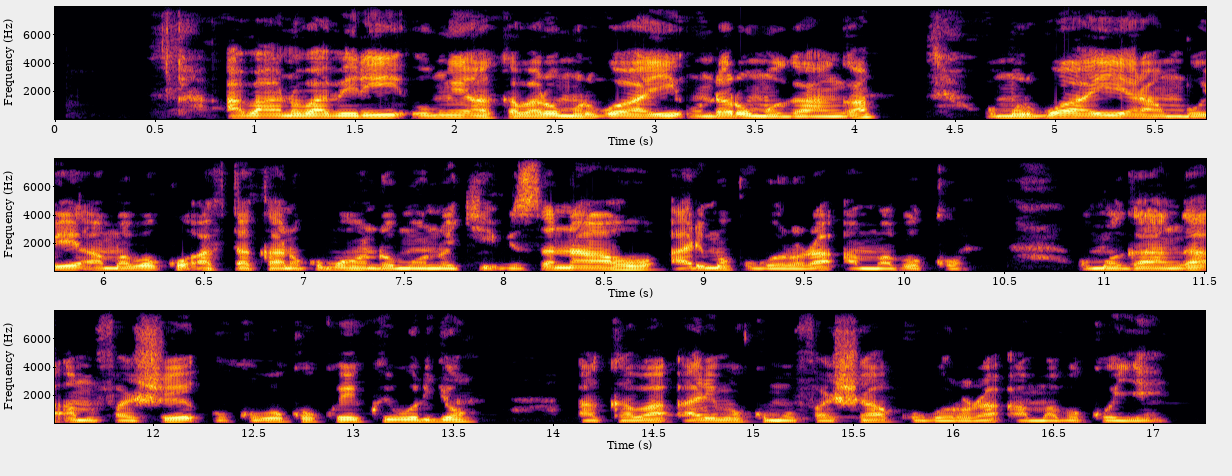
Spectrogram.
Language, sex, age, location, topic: Kinyarwanda, female, 36-49, Huye, health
